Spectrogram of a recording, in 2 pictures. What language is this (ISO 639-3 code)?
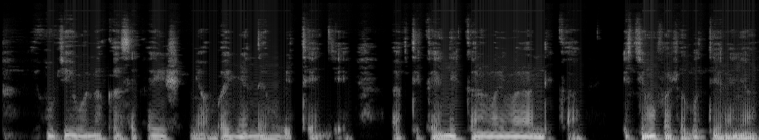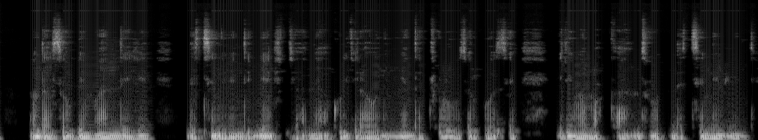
kin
